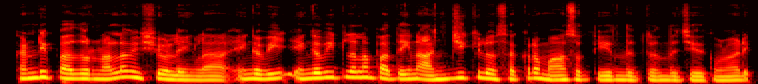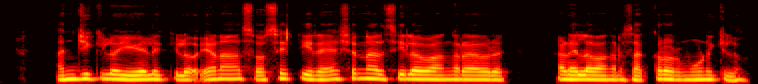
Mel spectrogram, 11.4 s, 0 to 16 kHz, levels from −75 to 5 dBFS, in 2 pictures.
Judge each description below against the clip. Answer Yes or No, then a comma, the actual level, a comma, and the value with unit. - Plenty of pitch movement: No, average, 3.7 semitones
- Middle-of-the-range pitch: Yes, medium, 155 Hz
